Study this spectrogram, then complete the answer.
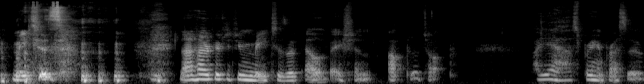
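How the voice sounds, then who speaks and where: Fairly quick speech in an Australian accent, somewhat breathy and dark, mellow in tone, with fairly even intonation and long, frequent pauses. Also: woman, fairly high pitch for a woman. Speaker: travel vlogger. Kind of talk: casual vlog narration. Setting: outdoors on a mountain trail.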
